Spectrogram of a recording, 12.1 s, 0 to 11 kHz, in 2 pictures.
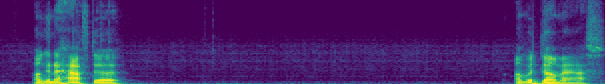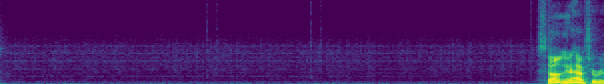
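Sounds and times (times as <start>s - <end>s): person speaking: 0.3s - 1.3s
computer mouse clicks: 8.1s - 8.4s, 9.1s - 9.4s.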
